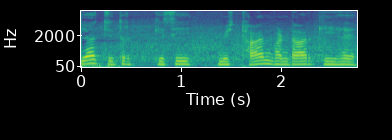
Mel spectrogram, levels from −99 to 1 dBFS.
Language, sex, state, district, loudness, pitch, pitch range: Hindi, male, Uttar Pradesh, Lucknow, -19 LUFS, 160 Hz, 155-170 Hz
